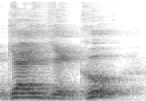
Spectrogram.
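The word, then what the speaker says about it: gallego: hein donc c'est attention c'est pas un L c'est le double l on pense bien à la PAA hein donc c'est la E donc ce sont les gayego ou gayega Aragon à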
